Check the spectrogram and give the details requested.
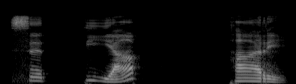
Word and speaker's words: setiap hari: Every day is setiap hari. Okay, let's repeat it again slower. Setiap hari. Again, you want to pronounce the word R clearly.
